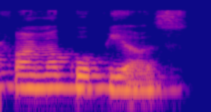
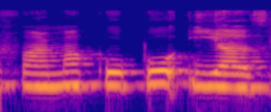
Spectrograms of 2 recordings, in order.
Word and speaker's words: फार्माकोपिया: Pharmacy में कहते हैं फार्माकोपियाज। फार्माकोपिया, जब हम लोग इसको लिखते हैं इंग्लिश में तो देखें इसके स्पेलिंग फार्माकोपोइयाज लिखते हैं। स्पेलिंग को नोट करें, कोपोइयाज, लेकिन बोलते क्या हैं, कोपिया।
